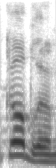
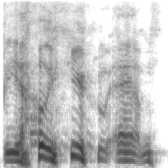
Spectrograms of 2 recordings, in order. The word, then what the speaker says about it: Goldblum: I know, it's just Jeff Goldblum. That's all. But it's spelled Bloom. It's not Bloom, like BLUM. It's Bloom, not Blum.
